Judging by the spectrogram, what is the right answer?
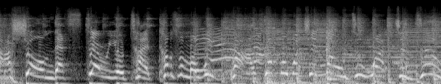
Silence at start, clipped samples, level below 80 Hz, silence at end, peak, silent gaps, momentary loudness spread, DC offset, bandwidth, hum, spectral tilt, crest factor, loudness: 0 s; under 0.1%; -28 dBFS; 0 s; 0 dBFS; none; 4 LU; under 0.1%; 15.5 kHz; none; -4 dB/octave; 12 dB; -12 LUFS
